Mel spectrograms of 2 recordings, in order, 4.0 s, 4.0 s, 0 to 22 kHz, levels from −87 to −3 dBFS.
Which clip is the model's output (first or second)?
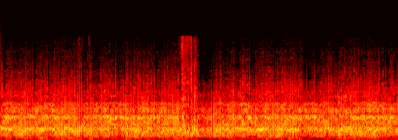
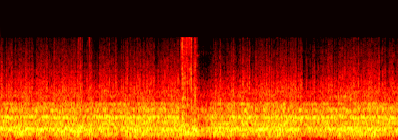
first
